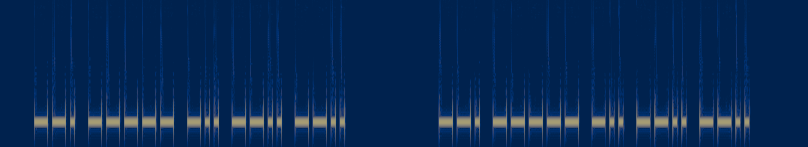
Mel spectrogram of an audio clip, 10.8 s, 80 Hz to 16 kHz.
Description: Morse code, heard as a keyed tone, about 20 wpm, 700 Hz. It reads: G0DZZ G0DZZ
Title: DXCC-100 Call Signs - 5 Characters - Repeated 3x - 20wpm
